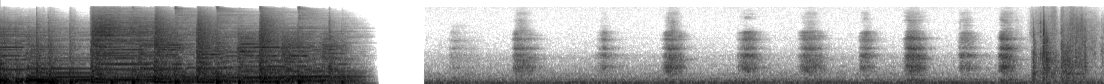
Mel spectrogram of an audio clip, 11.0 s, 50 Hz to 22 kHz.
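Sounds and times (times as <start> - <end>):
low steady hum: 4.3 - 10.1
man breathing heavily: 4.3 - 11.0.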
